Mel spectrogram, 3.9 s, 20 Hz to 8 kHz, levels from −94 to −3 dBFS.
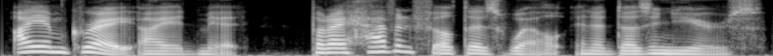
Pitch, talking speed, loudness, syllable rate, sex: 185 Hz, 235 wpm, -18 LUFS, 5.3 syllables/s, female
